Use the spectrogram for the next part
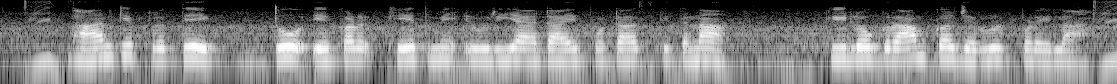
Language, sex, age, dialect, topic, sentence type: Bhojpuri, female, 25-30, Western, agriculture, question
